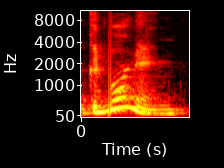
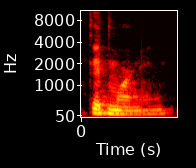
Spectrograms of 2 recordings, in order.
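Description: First: It is said brightly, with lively enthusiasm. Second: It is said flatly, with little enthusiasm. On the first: The greeter is glad and friendly. "good morning over text with an exclamation point" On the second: The greeter is unenthused or curt. "good morning over text with a period"

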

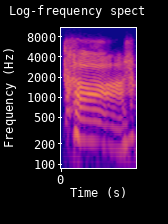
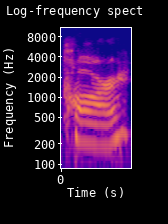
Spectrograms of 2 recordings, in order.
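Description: First: The word is said in an exaggerated Boston accent. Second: The word is said in a standard, non-regional accent. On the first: "they'd be like, car. Like, come on. That sounds like a crow" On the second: "You just said it the proper way"

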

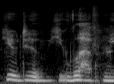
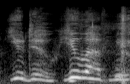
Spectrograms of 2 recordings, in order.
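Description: First: It is said flatly, without much feeling. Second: It is said with more passion and feeling.

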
